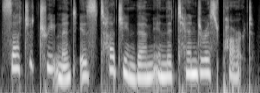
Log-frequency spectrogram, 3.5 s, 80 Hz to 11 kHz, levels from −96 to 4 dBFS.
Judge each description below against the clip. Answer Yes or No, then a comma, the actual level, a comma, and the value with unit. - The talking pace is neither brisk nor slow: Yes, average, 175 wpm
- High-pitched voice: Yes, high, 220 Hz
